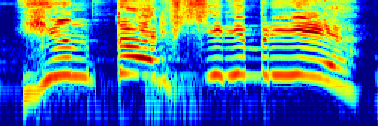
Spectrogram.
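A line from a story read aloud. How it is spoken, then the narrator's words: Exclaimed. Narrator (Russian): воскликнул Фома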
